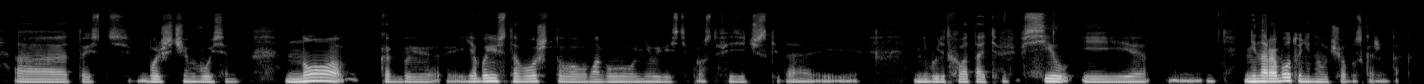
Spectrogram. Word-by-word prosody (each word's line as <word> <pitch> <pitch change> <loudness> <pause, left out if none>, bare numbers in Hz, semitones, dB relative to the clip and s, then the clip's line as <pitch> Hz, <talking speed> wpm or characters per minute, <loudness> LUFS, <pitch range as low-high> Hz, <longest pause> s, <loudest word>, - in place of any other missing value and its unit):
А, 120 -2 -1
то - - -8
есть 115 - -13
больше 130 -6 -1
чем 125 -1 -3
8. 120 -1 -4 0.5
Но, 145 +3 +6 0.3
как 120 -2 -4
бы, 115 -1 -5
я 130 -1 -3
боюсь 140 +1 +4
того, 130 +1 +1
что 120 -3 -4
могу 120 +1 -3
не 120 +1 -4
вывезти 120 -1 -7
просто 150 -4 -13
физически. 120 -1 -9
Да, 135 0 -5
и 150 0 -9 0.6
не 125 -4 -1
будет 125 0 -1
хватать 120 -1 -3 0.2
сил 135 +1 +3
и 120 -2 -1 0.2
н 160 -2 -7 0.4
ни 135 0 +7
на 140 0 +10
работу, 145 +1 +7
ни 125 - +2
на 120 -1 -1
учебу, 120 +3 -7
скажем 140 -1 -11
так. - - -24
125 Hz, 145 wpm, -21 LUFS, 120-140 Hz, 0.6 s, на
